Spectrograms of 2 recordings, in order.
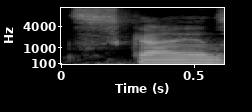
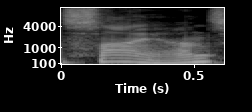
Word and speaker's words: Scions: last week was the Scions, and you know, okay, this is one housekeeping thing. I know last Wednesday or last time I kept on saying Scions instead of Scions. The C is silent.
